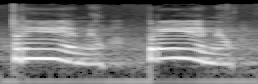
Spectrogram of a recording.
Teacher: a gente pronuncia é como se estivesse saindo do nariz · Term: som fechado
